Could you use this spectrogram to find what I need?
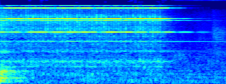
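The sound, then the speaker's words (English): A telephone bell rings once, loud, with a bright metallic jangle that holds for over a second before cutting off and fading into quiet. No one speaks. “You always have to wait for another ring. Wait for the third ring.”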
